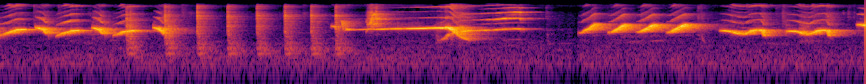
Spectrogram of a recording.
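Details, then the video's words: Energetic masked laughingthrush song packed with fills: rolling whistled phrases, a rapid series of dry ticking clicks, a long sweeping whistle that drops sharply, then fast trios of upslurred notes and wavy whistles. "Poksay Hongkong gacor full isian dijamin langsung nyaut"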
